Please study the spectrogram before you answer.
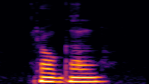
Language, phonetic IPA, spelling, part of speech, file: Polish, [ˈrɔɡal], rogal, noun, LL-Q809 (pol)-rogal.wav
